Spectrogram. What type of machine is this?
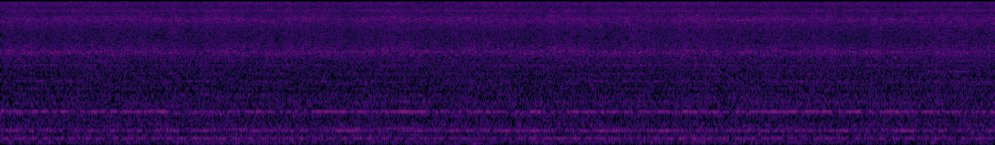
fan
